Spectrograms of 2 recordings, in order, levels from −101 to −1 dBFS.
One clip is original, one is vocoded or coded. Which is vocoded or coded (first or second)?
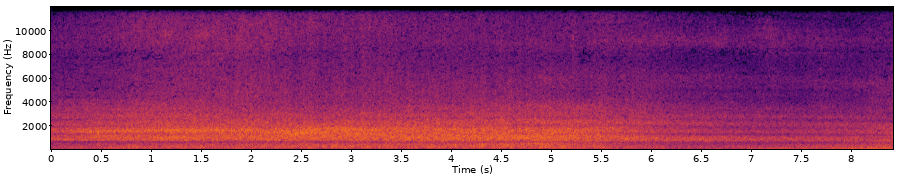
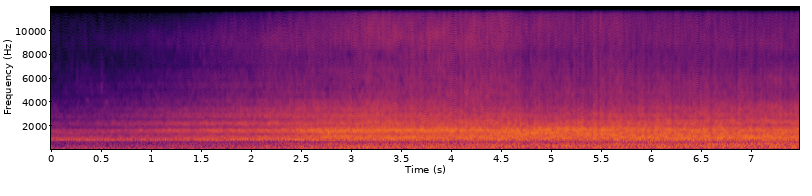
second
